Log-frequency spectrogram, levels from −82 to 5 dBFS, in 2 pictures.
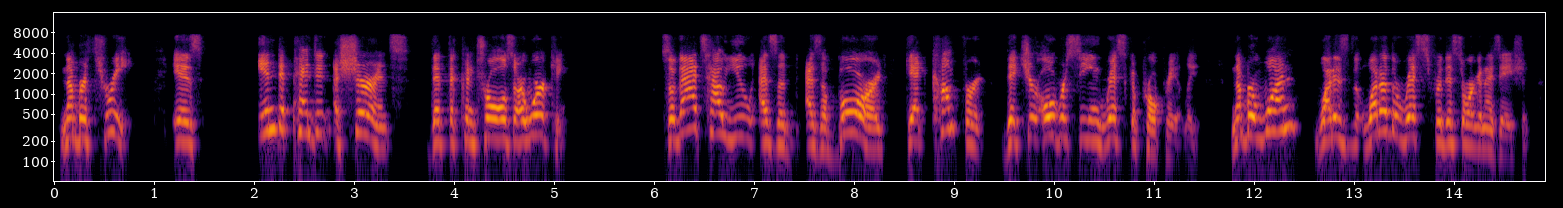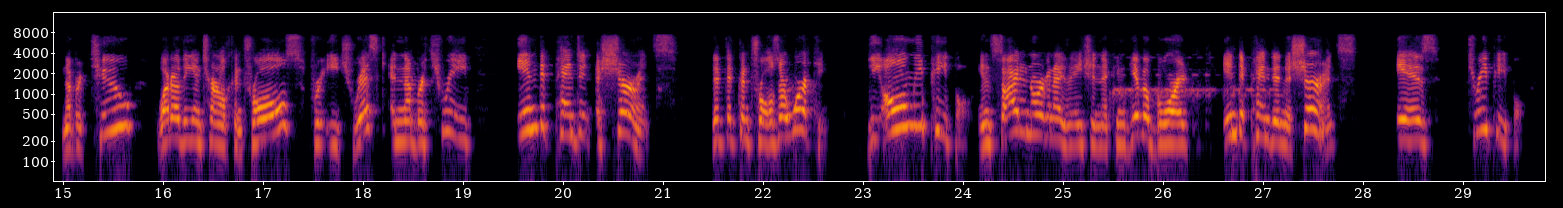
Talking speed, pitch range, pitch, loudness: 150 wpm, 195-275 Hz, 225 Hz, -22 LUFS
